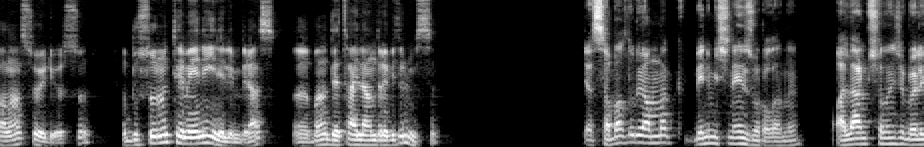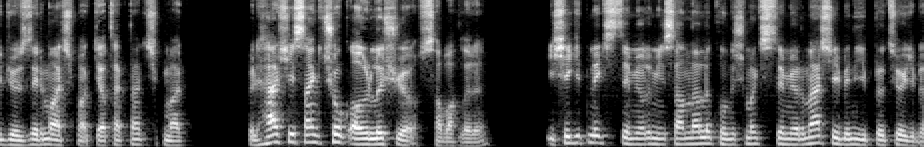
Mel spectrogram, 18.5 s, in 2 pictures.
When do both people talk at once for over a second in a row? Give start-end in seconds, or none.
none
